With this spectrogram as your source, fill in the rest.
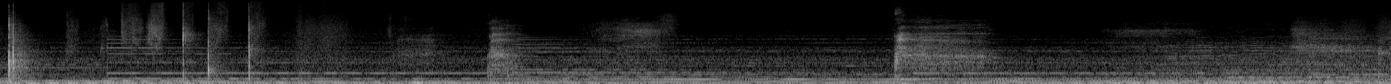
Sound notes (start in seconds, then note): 0.0 hands clap; 3.9 Claire sighs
